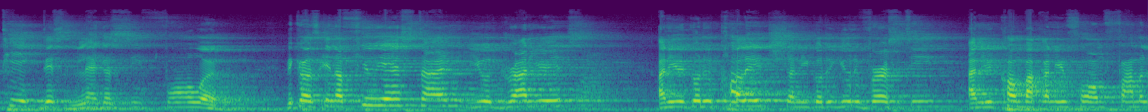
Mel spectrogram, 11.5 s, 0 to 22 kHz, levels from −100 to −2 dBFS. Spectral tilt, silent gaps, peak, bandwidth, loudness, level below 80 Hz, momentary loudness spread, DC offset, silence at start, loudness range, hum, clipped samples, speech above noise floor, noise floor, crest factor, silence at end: -5.5 dB/octave; none; -4 dBFS; 12.5 kHz; -22 LUFS; -44 dBFS; 14 LU; under 0.1%; 0 s; 3 LU; none; under 0.1%; 21 dB; -42 dBFS; 18 dB; 0 s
